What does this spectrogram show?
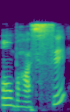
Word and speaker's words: embrasser: se prononce ZE et embrasser signifiant étreindre, enlacer avec ces deux S se prononçant SE.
